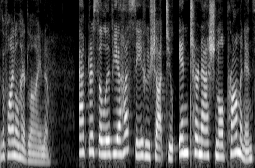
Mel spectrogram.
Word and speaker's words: Hussey: Right, let's talk about the actress Olivia Hussey. In Olivia Korea, we say Hasse, but it's a different pronunciation.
